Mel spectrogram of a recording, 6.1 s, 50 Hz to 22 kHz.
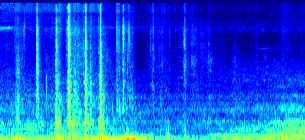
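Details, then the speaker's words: Moonshiner hot rod first start in about 7–10 months after crash overhaul, no throttle: uneven lumpy thumping and stumbling before settling low; misfire, owner suspects crossed spark plug wire. "That easy. We got a plug wire crossed or something. I never touched the gas."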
